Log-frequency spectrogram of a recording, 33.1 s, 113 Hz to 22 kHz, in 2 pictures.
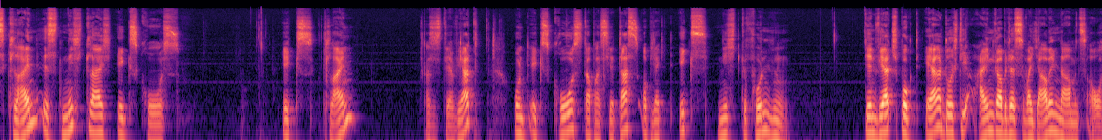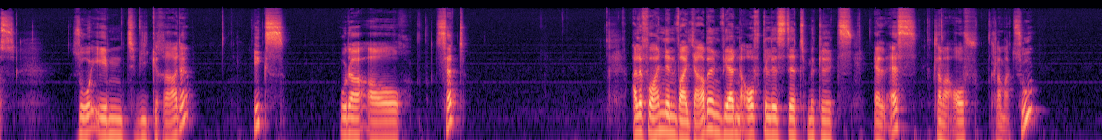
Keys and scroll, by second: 3.8 x, 4.7 Return, 7.3 shift+x, 8.5 Return, 20.3 x, 20.6 Return, 22.3 z, 22.7 Return, 29.1 l, 29.4 s, 30.2 shift+8, 30.7 shift+9, 31.3 shift+Return.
